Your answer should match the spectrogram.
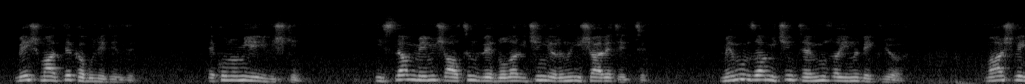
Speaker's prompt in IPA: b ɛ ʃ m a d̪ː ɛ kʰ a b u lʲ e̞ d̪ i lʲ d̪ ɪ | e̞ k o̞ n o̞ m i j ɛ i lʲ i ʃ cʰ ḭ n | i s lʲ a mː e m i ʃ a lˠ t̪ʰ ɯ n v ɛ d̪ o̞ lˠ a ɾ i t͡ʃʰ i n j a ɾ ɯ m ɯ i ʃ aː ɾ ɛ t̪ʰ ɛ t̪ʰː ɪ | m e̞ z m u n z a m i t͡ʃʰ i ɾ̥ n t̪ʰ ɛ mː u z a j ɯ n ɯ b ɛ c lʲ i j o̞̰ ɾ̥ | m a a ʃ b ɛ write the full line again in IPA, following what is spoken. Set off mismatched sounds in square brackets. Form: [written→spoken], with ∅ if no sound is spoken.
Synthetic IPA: b ɛ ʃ m a d̪ː ɛ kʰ a b u lʲ e̞ d̪ i lʲ d̪ ɪ | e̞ k o̞ n o̞ m i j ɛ i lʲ i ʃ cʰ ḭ n | i s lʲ a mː e m i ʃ a lˠ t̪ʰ ɯ n v ɛ d̪ o̞ lˠ a ɾ i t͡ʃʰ i n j a ɾ ɯ [m→n] ɯ i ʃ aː ɾ ɛ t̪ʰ ɛ t̪ʰː ɪ | m e̞ [z→∅] m u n z a m i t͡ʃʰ i [ɾ̥→∅] n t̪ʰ ɛ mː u z a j ɯ n ɯ b ɛ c lʲ i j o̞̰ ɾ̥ | m a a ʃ [b→v] ɛ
